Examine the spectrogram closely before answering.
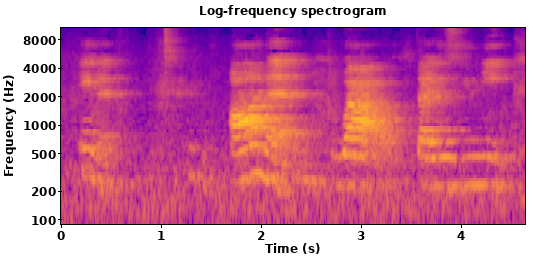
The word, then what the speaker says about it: Amen: Instead, what I said was, it's pronounced Eamon, actually. It's Urdu.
